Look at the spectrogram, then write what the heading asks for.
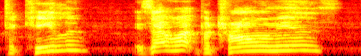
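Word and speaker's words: Patrón: cheers Patron excuse me did I call it Patron Patron with a long o it's Patron coworker gave it to you that's cool that's another thing I've never had Patron I've never had Patron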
